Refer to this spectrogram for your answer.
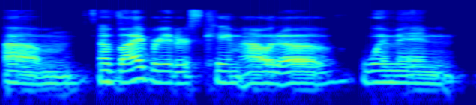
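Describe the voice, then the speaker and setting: A woman's voice: lowish voice, level tone, slow, gravelly. A middle-aged woman as an interview guest, explaining her points conversationally in a thoughtful, step-by-step way.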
